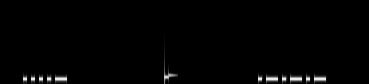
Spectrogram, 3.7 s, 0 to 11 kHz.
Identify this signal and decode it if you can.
Morse code, heard as a keyed tone, about 31 wpm, 700 Hz. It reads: 4 .
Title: Single Character (Letter:Number:Punctuation:Prosign) Alt 30wpm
